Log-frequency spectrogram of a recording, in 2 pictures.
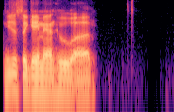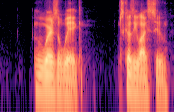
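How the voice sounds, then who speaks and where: A man's voice: deep voice, steady tone, takes it slowly, smooth, dry recording, studio quality. An older man streaming, mocking another streamer with sarcastic, profane commentary.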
